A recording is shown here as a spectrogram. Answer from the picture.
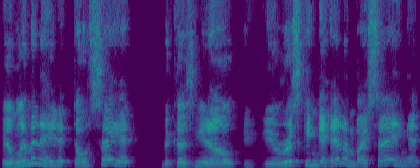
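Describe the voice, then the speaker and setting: At a moderate pace, a man with a high pitch speaks in a raised, projected voice. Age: 60s. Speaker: Orthodox rabbi. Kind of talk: casual chat. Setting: video call.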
